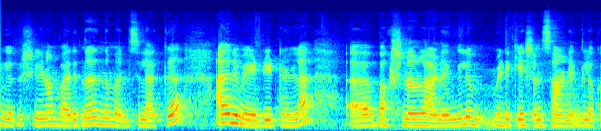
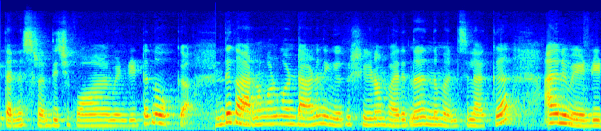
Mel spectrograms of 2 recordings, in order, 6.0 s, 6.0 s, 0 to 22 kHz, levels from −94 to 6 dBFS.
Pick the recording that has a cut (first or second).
second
